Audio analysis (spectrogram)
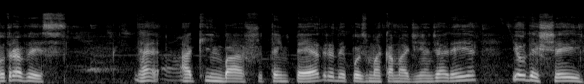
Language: Portuguese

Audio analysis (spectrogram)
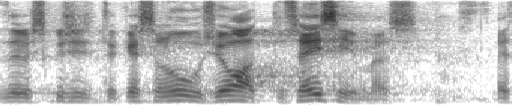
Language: Estonian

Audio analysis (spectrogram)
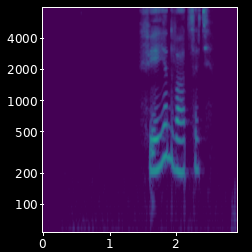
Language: Russian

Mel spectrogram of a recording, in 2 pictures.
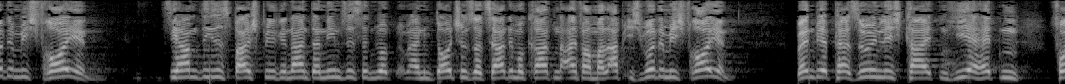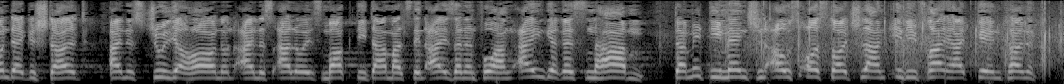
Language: German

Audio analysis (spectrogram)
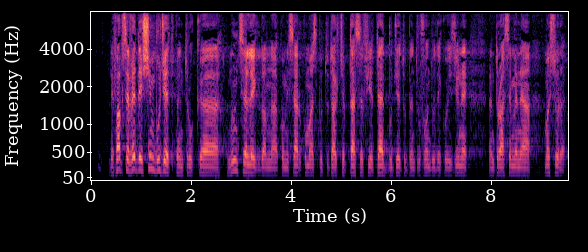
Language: Romanian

